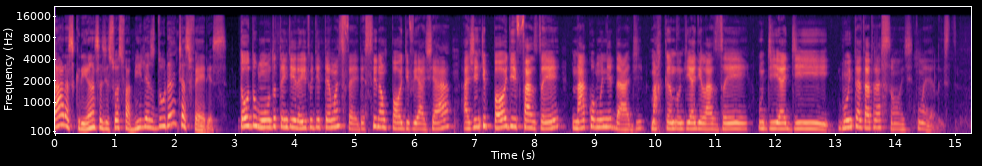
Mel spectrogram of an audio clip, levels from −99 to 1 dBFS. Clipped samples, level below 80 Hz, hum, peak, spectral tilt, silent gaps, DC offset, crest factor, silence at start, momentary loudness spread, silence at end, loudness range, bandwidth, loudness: under 0.1%; -66 dBFS; none; -2 dBFS; -4 dB/octave; none; under 0.1%; 20 dB; 0 s; 10 LU; 0.35 s; 2 LU; 16.5 kHz; -22 LUFS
